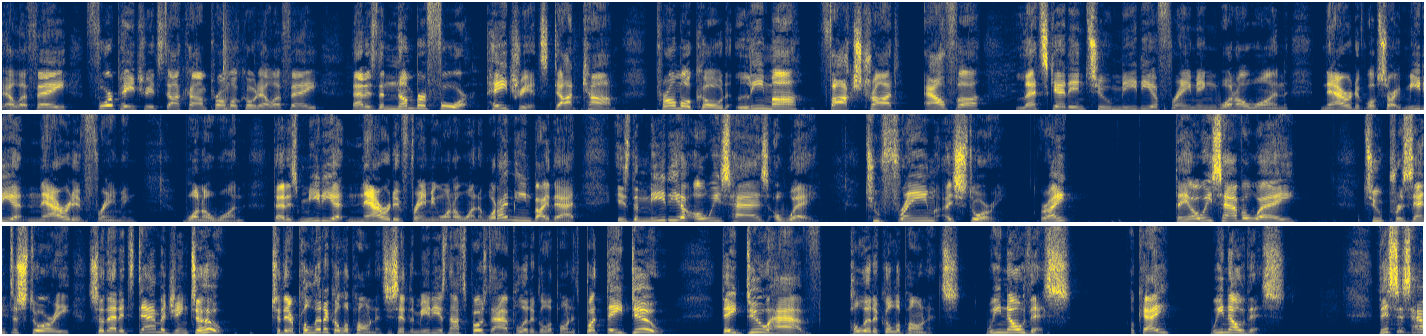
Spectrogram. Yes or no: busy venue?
no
